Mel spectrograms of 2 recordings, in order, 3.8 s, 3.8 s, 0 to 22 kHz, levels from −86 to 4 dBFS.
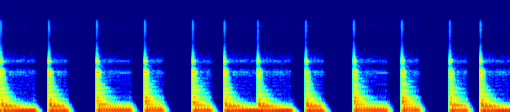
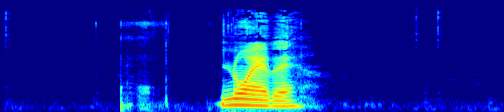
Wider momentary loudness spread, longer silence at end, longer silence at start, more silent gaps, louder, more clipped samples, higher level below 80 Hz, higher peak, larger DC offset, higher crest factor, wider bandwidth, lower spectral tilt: second, 4 LU vs 18 LU; second, 0 s vs 1.5 s; second, 0 s vs 1.65 s; first, 0.58-0.72 s, 1.29-1.44 s, 2.52-2.65 s, 3.22-3.37 s vs none; about the same, -19 LUFS vs -18 LUFS; neither; first, -16 dBFS vs -62 dBFS; about the same, -2 dBFS vs -2 dBFS; neither; second, 14 dB vs 22 dB; second, 3.9 kHz vs 16 kHz; first, -8.5 dB/octave vs -6 dB/octave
